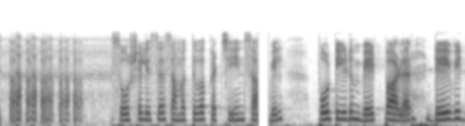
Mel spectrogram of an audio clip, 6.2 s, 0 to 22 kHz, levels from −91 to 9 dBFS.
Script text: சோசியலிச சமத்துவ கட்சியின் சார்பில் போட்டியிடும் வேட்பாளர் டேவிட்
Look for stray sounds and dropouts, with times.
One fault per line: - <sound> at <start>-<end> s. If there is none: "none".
- laugh at 0.1-1.1 s
- dropout at 3.4-3.6 s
